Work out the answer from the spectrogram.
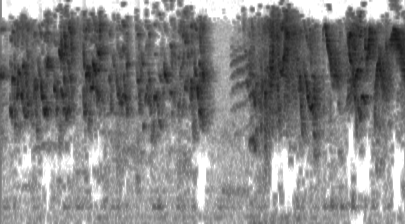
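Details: Budgerigar flock chatter for encouraging breeding: rapid repeated chirps and squeaky trills, a brief lull after two seconds, then a loud burst of twittering.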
